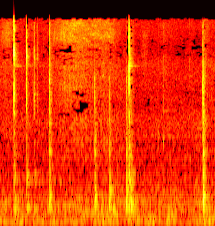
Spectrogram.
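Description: Light clicks and knocks of a PVC pipe being handled against a stainless-steel boat rail, a handful in the first second or so, over a low background rumble.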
